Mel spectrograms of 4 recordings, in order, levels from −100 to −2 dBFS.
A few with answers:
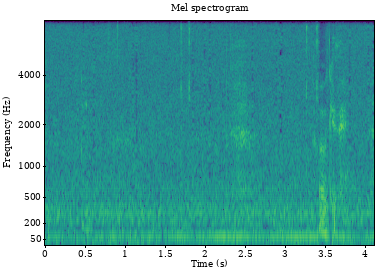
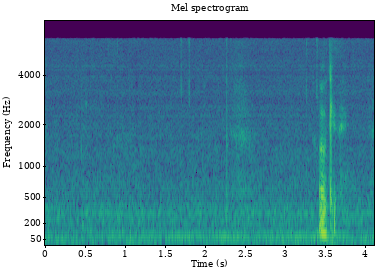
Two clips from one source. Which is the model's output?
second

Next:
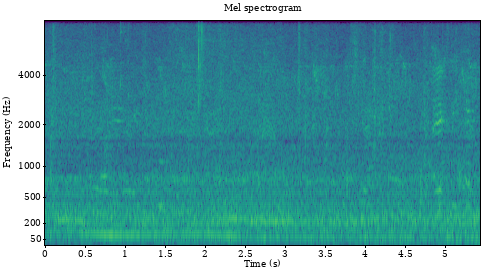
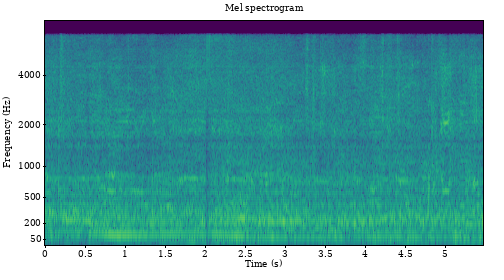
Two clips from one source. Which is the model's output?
second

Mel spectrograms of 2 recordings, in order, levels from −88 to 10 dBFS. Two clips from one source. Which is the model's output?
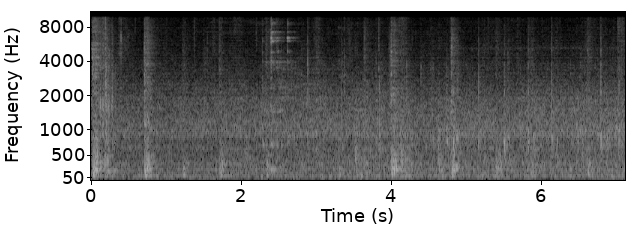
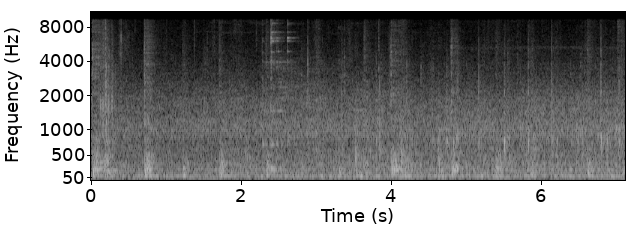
first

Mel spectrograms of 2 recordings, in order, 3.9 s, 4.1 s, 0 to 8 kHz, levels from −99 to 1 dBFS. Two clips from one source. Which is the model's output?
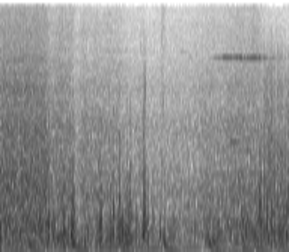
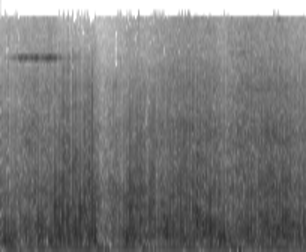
second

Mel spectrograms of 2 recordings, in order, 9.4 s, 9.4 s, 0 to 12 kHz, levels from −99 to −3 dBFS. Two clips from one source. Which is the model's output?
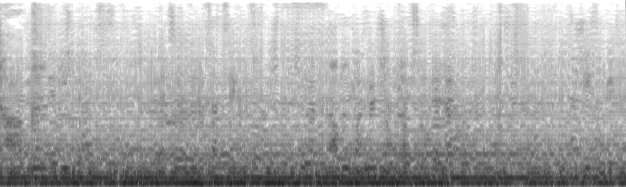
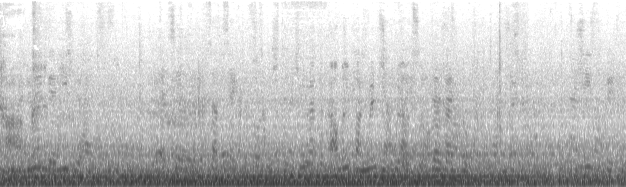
first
